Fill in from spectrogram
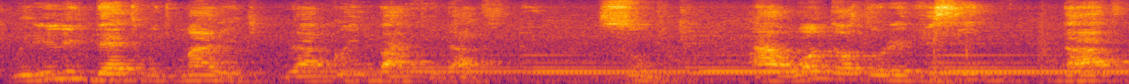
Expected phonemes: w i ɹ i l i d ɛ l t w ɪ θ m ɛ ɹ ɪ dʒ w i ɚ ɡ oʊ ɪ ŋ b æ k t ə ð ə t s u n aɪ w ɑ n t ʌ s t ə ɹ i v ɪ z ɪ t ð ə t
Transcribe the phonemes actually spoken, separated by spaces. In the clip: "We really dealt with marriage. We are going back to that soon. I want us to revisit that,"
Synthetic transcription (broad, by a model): w i ɹ i l i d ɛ t w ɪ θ m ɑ ɹ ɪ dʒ w i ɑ ɡ oʊ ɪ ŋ b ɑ k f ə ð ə t s u n aɪ w ɑ n t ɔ s t ə ɹ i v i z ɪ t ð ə t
